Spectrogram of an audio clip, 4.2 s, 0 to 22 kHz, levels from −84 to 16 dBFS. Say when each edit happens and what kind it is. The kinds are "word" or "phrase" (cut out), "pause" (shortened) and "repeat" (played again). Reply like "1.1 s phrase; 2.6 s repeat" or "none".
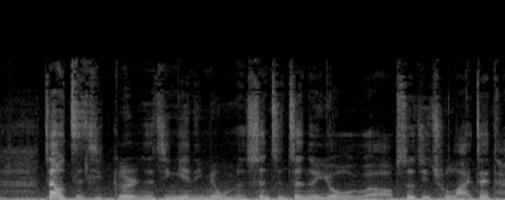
3.3 s word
